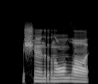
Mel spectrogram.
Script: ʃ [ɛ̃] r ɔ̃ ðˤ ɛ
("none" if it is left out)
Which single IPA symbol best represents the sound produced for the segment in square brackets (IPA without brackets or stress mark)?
ɛ̃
